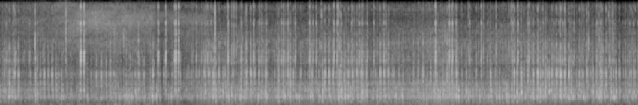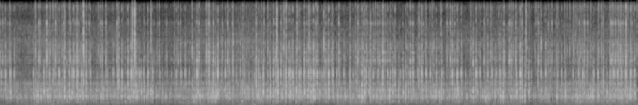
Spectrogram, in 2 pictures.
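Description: Mountain bike riding over a loose, rocky gravel trail: a steady low rumble of wind and riding noise on the bike-mounted camera, with frequent small clicks and rattles from the tyres on stones and from the bike.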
